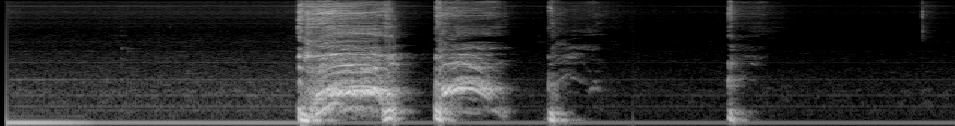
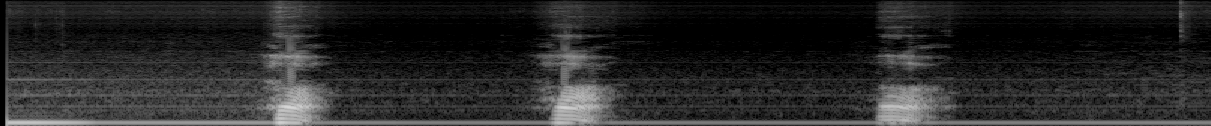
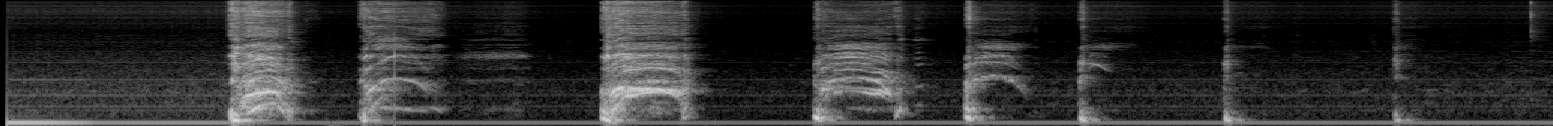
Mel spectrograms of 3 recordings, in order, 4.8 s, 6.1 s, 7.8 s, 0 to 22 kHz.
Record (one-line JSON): {"cough_length": "4.8 s", "cough_amplitude": 32768, "cough_signal_mean_std_ratio": 0.46, "exhalation_length": "6.1 s", "exhalation_amplitude": 32768, "exhalation_signal_mean_std_ratio": 0.43, "three_cough_length": "7.8 s", "three_cough_amplitude": 32768, "three_cough_signal_mean_std_ratio": 0.43, "survey_phase": "beta (2021-08-13 to 2022-03-07)", "age": "65+", "gender": "Male", "wearing_mask": "No", "symptom_cough_any": true, "symptom_sore_throat": true, "symptom_onset": "4 days", "smoker_status": "Ex-smoker", "respiratory_condition_asthma": false, "respiratory_condition_other": false, "recruitment_source": "Test and Trace", "submission_delay": "2 days", "covid_test_result": "Positive", "covid_test_method": "RT-qPCR", "covid_ct_value": 16.1, "covid_ct_gene": "ORF1ab gene", "covid_ct_mean": 16.4, "covid_viral_load": "4200000 copies/ml", "covid_viral_load_category": "High viral load (>1M copies/ml)"}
